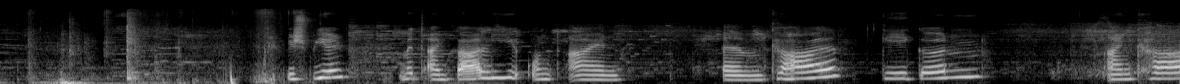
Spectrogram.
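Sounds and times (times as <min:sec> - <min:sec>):
door being pushed shut with a solid thud: 0:00.4 - 0:01.8
speech: 0:02.9 - 0:06.3, 0:07.2 - 0:09.9, 0:11.1 - 0:11.7.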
